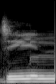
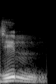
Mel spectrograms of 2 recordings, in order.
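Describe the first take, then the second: First: The n is held with a long nasal hum. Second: The n is cut short without nasal hum. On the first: The speaker calls it right. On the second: The speaker calls it wrong.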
